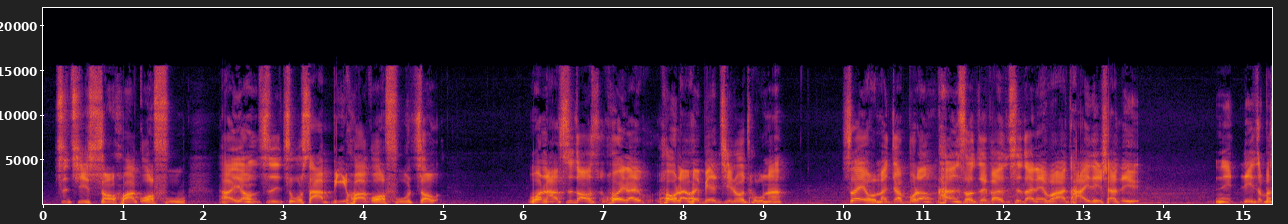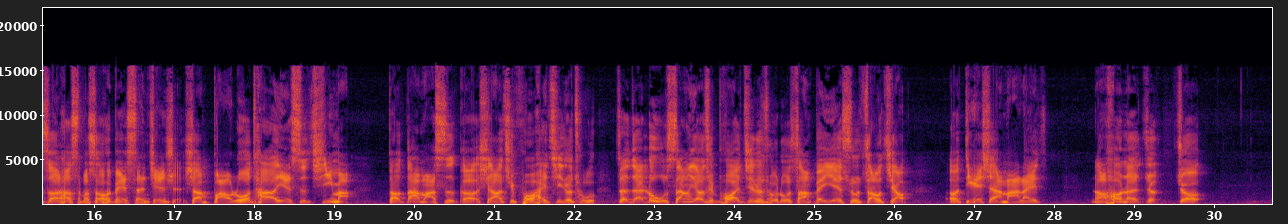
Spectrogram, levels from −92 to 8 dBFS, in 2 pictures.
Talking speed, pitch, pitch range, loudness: 230 characters per minute, 145 Hz, 125-155 Hz, -19 LUFS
